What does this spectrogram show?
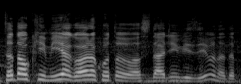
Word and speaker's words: Alqmya: com a galera da banda alquimia é assim que se pronuncia alquimia exatamente que o Júlio é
